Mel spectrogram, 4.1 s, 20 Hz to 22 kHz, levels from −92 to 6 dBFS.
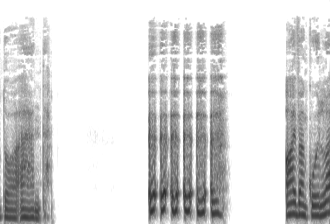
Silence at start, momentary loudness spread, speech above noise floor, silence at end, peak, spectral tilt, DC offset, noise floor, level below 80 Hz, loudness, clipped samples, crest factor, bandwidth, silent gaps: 0 s; 10 LU; 66 dB; 0 s; -2 dBFS; -6.5 dB/octave; under 0.1%; -84 dBFS; -62 dBFS; -20 LUFS; under 0.1%; 20 dB; 15.5 kHz; 0.77-0.99 s, 1.55-1.86 s, 2.94-3.57 s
